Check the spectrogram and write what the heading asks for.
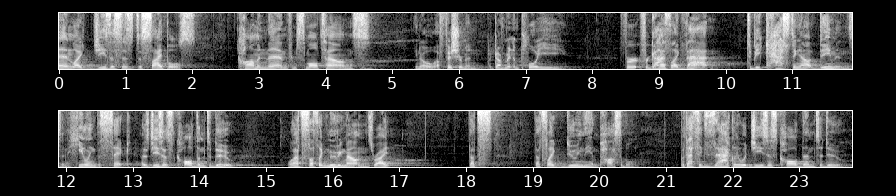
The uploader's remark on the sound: at Immanuel Baptist Church, Springdale, Arkansas.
